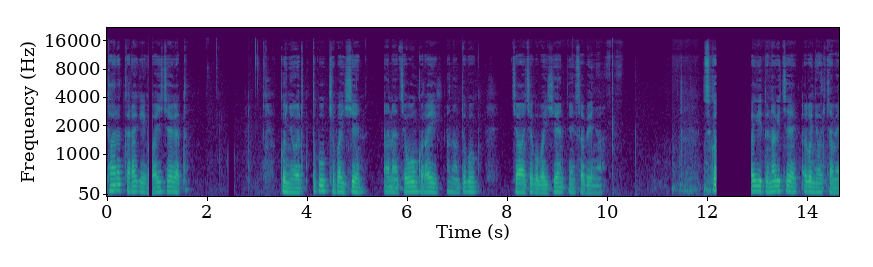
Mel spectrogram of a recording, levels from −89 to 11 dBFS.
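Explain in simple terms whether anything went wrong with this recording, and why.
A few things went wrong in this speech. The first two are short Bluetooth stalls, at 0.83 to 0.93 s and again at 2.42 to 2.56 s. The sound drops to silence for about 77 ms and then 126 ms, then carries on. That pattern points to a likely wireless hiccup: packets got held up, the headphones ran out of buffered audio and simply paused until the data caught up.

The bigger one is an audio dropout to silence from 12.18 to 12.89 s. For about 0.7 s the sound vanishes completely, with no background hiss at all, and whatever was said in that stretch is gone for good. That's the signature of the input likely being lost for a moment, through a loose connection or a brief mute, while the recording kept rolling and filled the gap with dead silence.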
